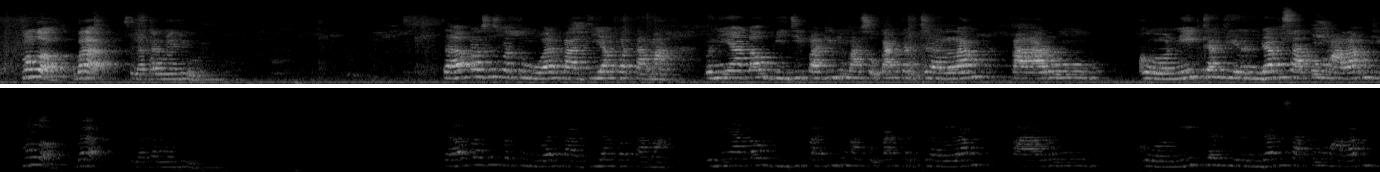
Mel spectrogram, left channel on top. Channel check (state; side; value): quieter; right; 26.0 dB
